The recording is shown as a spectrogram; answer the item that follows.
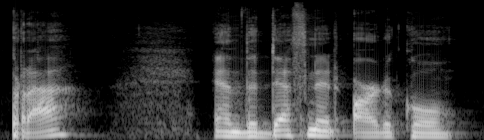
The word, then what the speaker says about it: para: Pro is just a spoken contraction of para, which is usually pronounced pra, and the definite article u, literally to the.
